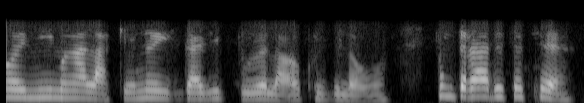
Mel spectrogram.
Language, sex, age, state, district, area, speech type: Manipuri, female, 30-45, Manipur, Chandel, rural, conversation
